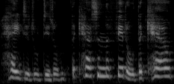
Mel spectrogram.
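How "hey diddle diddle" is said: ordinary delivery, nothing marked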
